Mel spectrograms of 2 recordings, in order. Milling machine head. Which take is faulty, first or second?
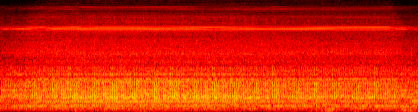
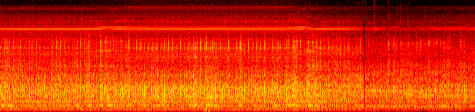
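second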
